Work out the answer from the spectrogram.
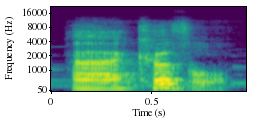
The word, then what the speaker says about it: Cwfl: How do you pronounce CWFL? Koval.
